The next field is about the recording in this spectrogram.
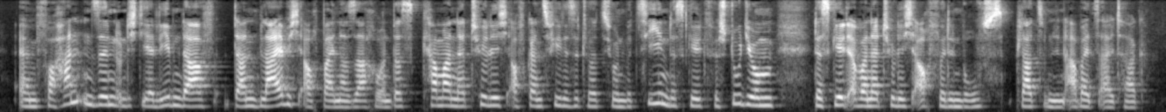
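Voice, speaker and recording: With an unremarkable speaking voice, a woman talks at a fairly quick pace and with fairly even intonation. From northern Germany, near Bielefeld. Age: 30s. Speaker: occupational psychologist. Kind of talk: interview.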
